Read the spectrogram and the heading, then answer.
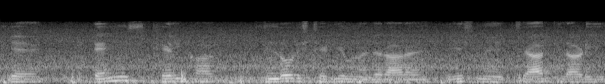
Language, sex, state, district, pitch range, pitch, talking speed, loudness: Hindi, male, Rajasthan, Bikaner, 115-130 Hz, 120 Hz, 140 wpm, -18 LUFS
